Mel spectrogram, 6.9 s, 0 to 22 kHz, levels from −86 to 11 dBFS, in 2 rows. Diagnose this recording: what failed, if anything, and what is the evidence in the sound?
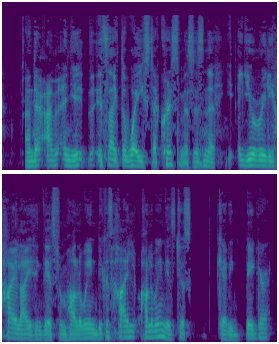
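Network and jitter-buffer trouble. At 2.65 to 2.67 s there's a skip ahead: something like 0.4 s of speech is simply gone, with nothing filled in. The audio was dropped either in transit or by an overflowing jitter buffer, so playback jumps straight to later speech.

Then from 3.25 to 3.89 s you get a jitter buffer speed-up. The buffer was holding more than its target, so it trimmed pitch-period-sized chunks, roughly 50 ms in all. Pitch stays put, but the speech runs at 106% and sounds hurried.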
